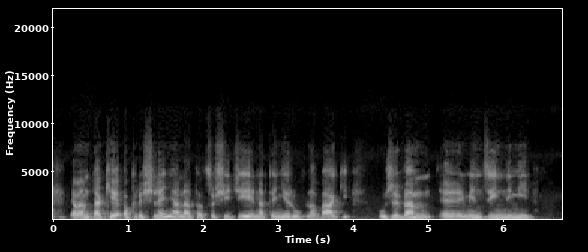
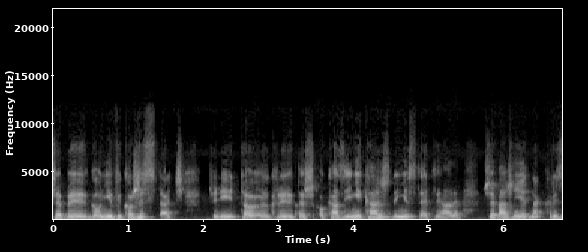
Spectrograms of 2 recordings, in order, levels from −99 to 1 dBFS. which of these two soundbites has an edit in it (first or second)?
second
